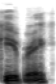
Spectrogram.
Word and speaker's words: Kubrick: Kubrick, pronounced Kubrick, born July Kubrick.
